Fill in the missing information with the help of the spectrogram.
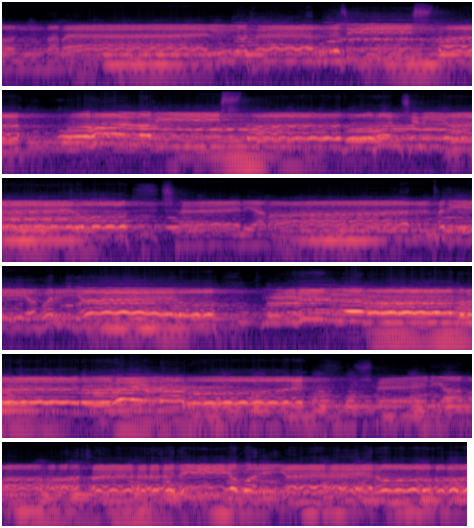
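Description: Operatic music: a singer with strong vibrato over instrumental accompaniment, with sustained notes that rise and fall in pitch.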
